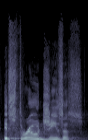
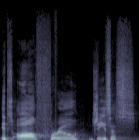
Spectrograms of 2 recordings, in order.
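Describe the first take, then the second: First: "through" stressed, slow and falling. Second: "all" drawn out slow and strong, "through Jesus" falling; preacher's slow emphatic "It's all through Jesus"; stress on through Jesus. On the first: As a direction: press the word "through" gently, slowly. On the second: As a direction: lean hard on "all", slowly. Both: Shown as a demonstration. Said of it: "here's the two words".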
